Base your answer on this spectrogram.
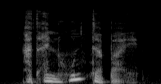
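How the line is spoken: Murmured. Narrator (German): raunte Aki

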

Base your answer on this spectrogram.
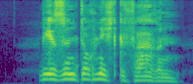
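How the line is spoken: Mumbling. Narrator (German): nuschelte Ben

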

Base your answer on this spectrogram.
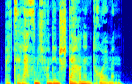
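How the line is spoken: Murmured wish. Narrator (German): presste die Augen zusammen und murmelte

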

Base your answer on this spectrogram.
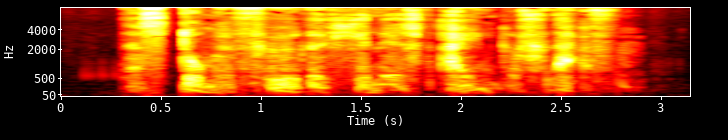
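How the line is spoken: Hissed. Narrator (German): zischte Halbschwanz

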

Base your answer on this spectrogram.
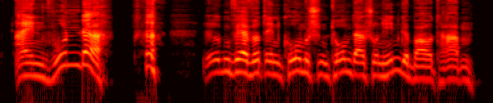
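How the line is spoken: Laughing. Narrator (German): lacht

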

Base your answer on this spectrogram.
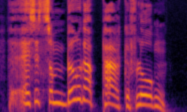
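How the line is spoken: Trembling, shaken call. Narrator (German): rief die noch immer zitternde Frau Kiebig

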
